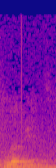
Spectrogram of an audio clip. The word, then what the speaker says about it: Philippians: Philippians. – Isn't that what I said? – Yes, you said it right.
